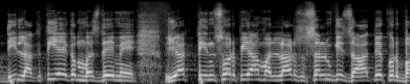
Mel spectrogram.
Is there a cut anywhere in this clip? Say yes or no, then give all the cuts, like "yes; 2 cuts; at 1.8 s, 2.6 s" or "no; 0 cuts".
no; 0 cuts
